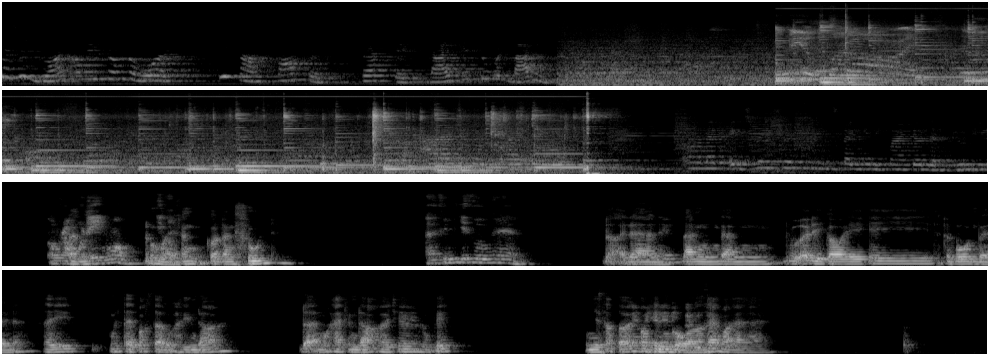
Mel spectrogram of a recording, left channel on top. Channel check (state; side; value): different; both; correlation 0.01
